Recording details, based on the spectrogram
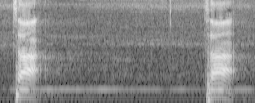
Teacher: huruf ta itu mempunyai sifat lazimah hams ya berdesis atau nafas berhembus Nah jadi sifat lazimah itu tidak boleh dihilangkan dalam keadaan apapun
